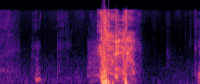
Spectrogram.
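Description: A person sneezing once, a loud burst about two seconds in.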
